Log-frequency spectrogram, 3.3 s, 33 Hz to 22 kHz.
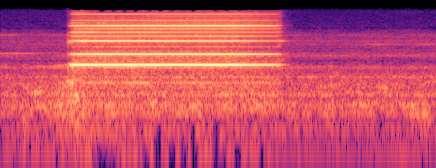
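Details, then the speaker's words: Vintage e-waste PC at power-up with two RAM sticks installed: one long, high-pitched beep of about 1.5 seconds and no boot, with the hard drives not spinning. It is a POST beep code, so the owner pulls a RAM stick to test. "not very happy definitely complaining about something"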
